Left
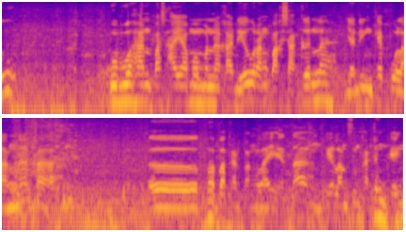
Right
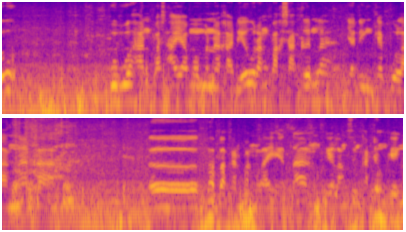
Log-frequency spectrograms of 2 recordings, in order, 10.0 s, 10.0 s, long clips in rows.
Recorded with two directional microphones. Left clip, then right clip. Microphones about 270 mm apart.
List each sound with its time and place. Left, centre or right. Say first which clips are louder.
1.4 s speech: left 4 dB; left
6.8 s speech: left 1 dB; centre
